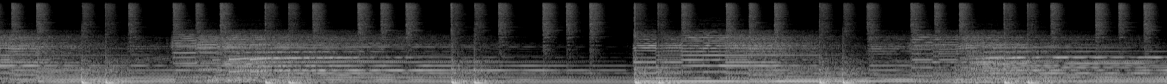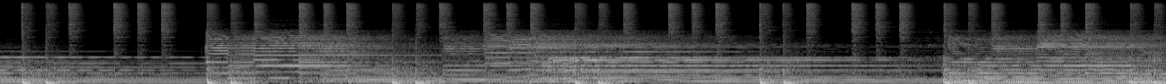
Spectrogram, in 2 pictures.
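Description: No technical faults can be heard anywhere in the clip. Nothing in the audio points to a problem in how it was captured, processed or delivered.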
